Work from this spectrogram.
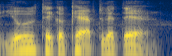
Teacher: cab 다음에도 to 자음이 있으니까 비개방했어요.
